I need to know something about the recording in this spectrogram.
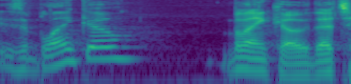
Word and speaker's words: Blanco: Is it Blanco?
